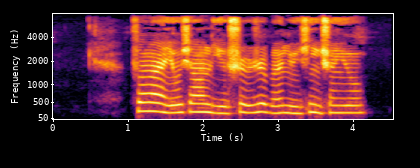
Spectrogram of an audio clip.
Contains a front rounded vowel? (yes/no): yes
